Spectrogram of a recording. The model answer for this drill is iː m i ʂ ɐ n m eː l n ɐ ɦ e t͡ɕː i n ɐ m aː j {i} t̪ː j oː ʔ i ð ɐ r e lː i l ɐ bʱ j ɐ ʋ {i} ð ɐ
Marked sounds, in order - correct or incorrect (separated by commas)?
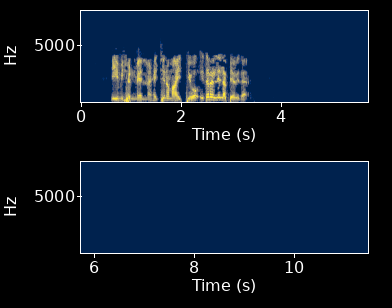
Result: correct, correct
